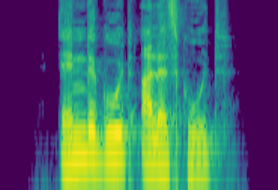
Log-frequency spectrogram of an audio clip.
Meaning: all's well that ends well
- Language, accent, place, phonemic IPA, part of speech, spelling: German, Germany, Berlin, /ˈɛndə ˌɡuːt ˈaləs ˌɡuːt/, proverb, Ende gut, alles gut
